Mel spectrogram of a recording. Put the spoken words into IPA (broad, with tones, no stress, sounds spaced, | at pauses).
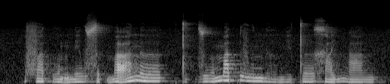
f a˨˩ t̚ l ə̰˧˨ m n e˨˦ w s ə˨˩ p̚ m a̰ː˧˥ n əː˧ | t̪ ə˨˩ t̚ z u˨˦ ə̯ m a˦˥ t̚ v u˧ n ə̤ː˨˩ m e̤˨˩ t̪ əː˨˦ x a˨˦ j ŋ a˧ n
